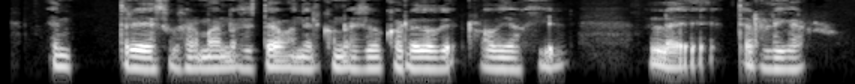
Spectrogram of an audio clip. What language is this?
Spanish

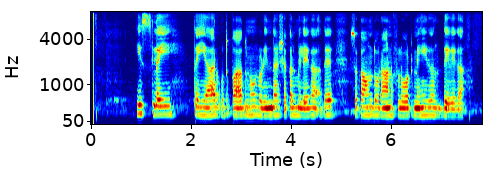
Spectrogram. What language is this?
Punjabi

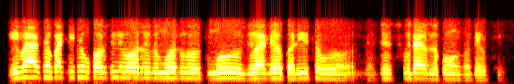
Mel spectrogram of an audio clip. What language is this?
Odia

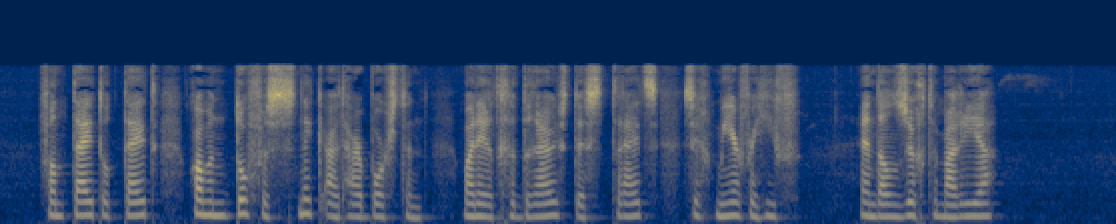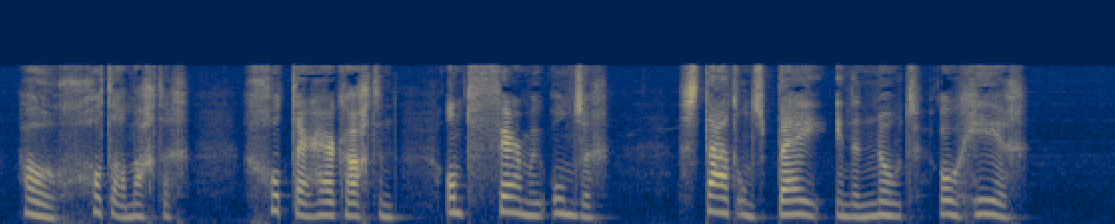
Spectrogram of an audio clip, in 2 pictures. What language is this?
Dutch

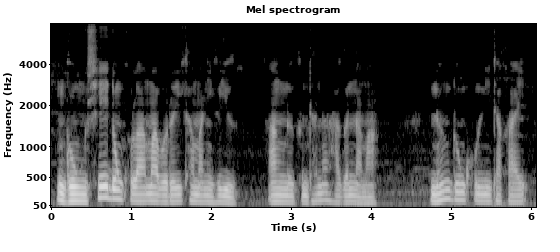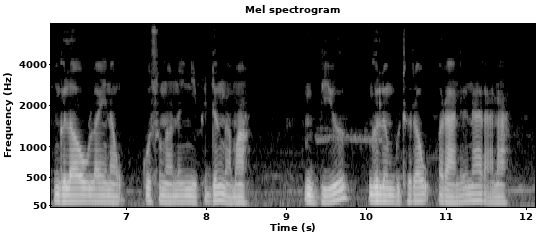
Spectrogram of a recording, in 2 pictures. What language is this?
Bodo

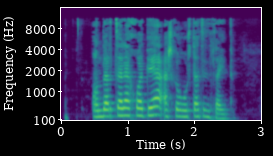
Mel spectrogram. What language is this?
Basque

